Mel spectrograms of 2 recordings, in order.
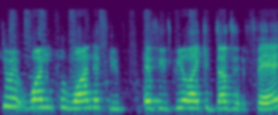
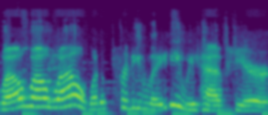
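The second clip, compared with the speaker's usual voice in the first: play-acted cocky, smug, flirty tone. Imagining a stranger turning around after a bump, imitating a smirking flirt. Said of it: "smirks and goes like".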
